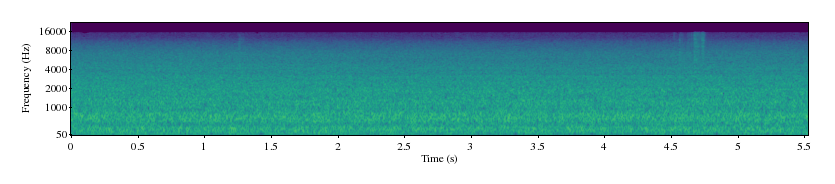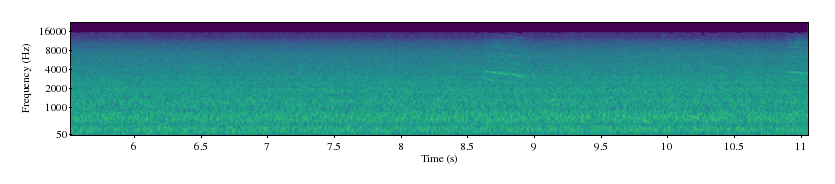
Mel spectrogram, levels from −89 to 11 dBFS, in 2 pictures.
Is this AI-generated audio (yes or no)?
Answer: no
